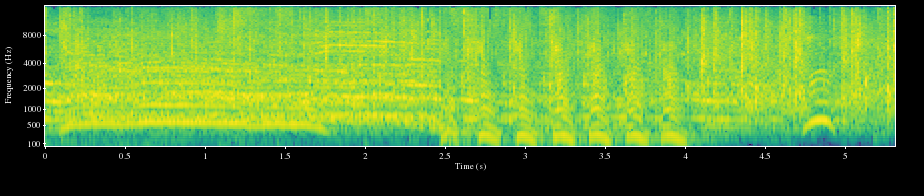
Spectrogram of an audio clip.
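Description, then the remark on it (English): A large live crowd in Boston, Massachusetts applauds and cheers loudly, with a long sustained whoop followed by a burst of rhythmic, repeated shouts over dense clapping. “What a crowd.”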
